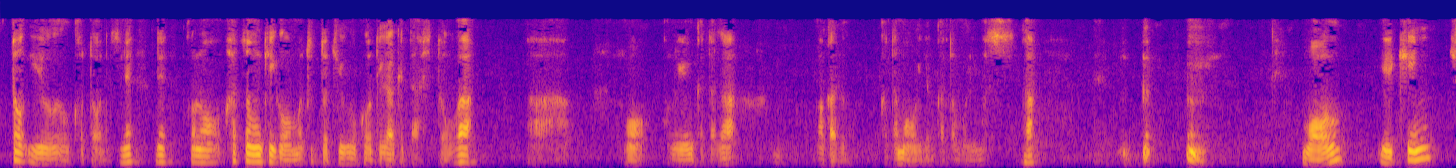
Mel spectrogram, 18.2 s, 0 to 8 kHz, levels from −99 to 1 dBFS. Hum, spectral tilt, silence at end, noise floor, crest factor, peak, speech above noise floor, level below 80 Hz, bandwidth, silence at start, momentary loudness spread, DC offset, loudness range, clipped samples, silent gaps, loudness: none; -10 dB/octave; 0 s; -56 dBFS; 22 dB; -2 dBFS; 34 dB; -64 dBFS; 5.8 kHz; 0.15 s; 20 LU; under 0.1%; 8 LU; under 0.1%; none; -22 LUFS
